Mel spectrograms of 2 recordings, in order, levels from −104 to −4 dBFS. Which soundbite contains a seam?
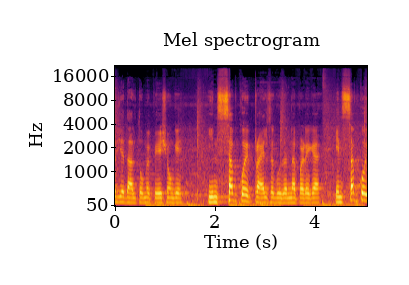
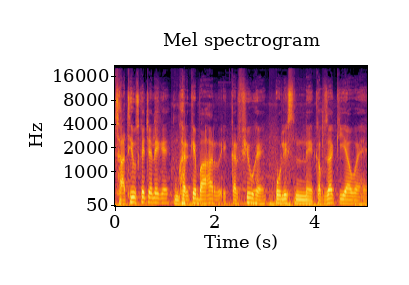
second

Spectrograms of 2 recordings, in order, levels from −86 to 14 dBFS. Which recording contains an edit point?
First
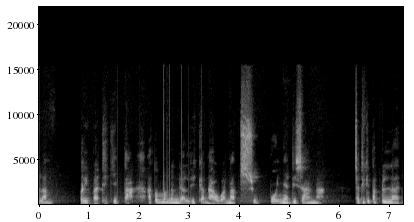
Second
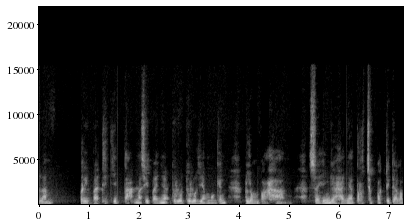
second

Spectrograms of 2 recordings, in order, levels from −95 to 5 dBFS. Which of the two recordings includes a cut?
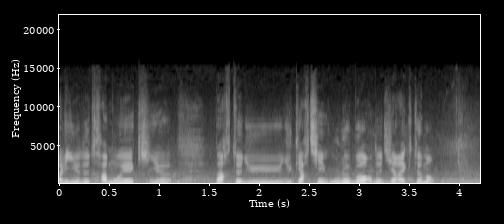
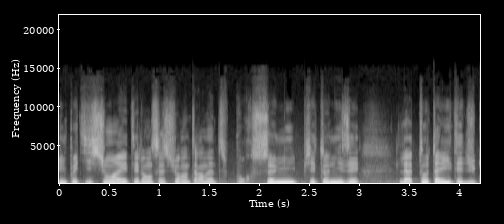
first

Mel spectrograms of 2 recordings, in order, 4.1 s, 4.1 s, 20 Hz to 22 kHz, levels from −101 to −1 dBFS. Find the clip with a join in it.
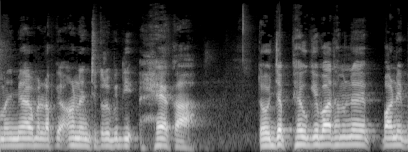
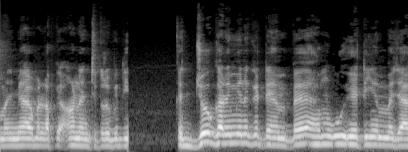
second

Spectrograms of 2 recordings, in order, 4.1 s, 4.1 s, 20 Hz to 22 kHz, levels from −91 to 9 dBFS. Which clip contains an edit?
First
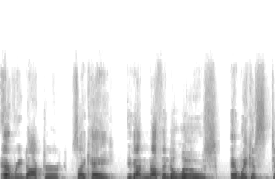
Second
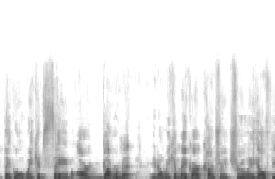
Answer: first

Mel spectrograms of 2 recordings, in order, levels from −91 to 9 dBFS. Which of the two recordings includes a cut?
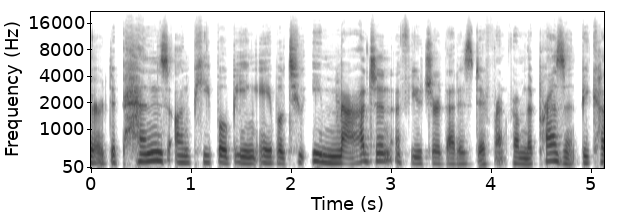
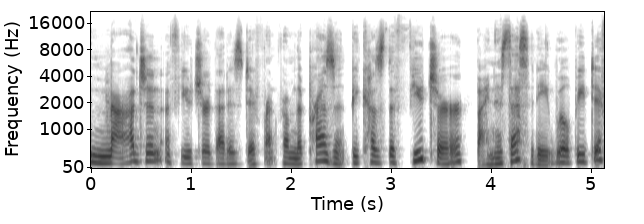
second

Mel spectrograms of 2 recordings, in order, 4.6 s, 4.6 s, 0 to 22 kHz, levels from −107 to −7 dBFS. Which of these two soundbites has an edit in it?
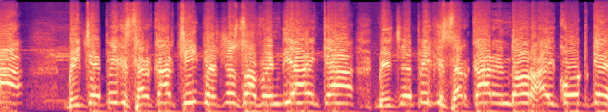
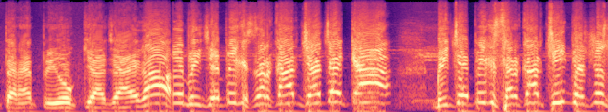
second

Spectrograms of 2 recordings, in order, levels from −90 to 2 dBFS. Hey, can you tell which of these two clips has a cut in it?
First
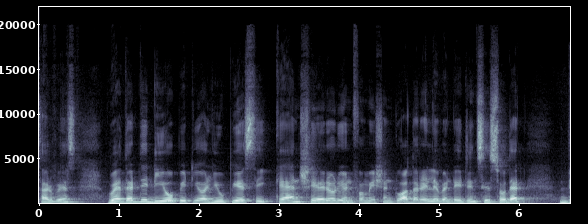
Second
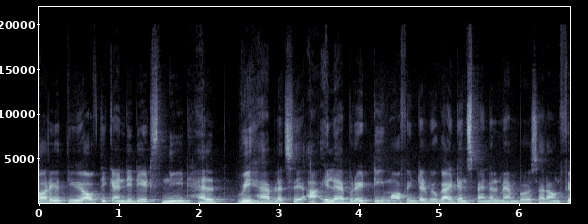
second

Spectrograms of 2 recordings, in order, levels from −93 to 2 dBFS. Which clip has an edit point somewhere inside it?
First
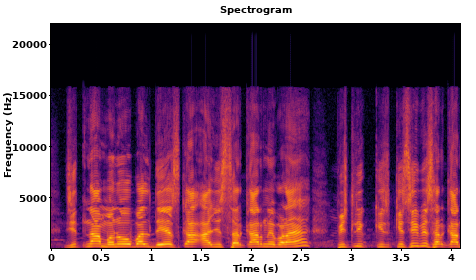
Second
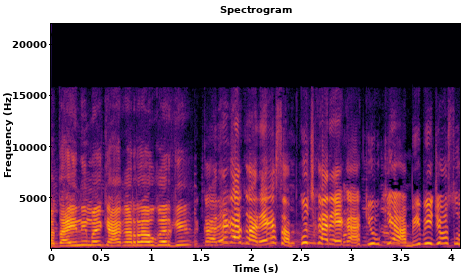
second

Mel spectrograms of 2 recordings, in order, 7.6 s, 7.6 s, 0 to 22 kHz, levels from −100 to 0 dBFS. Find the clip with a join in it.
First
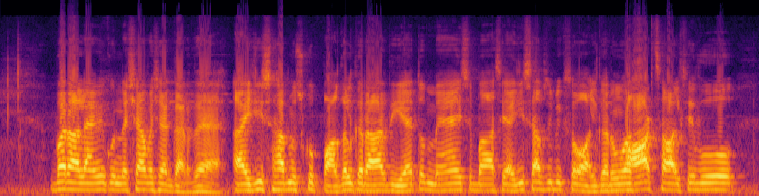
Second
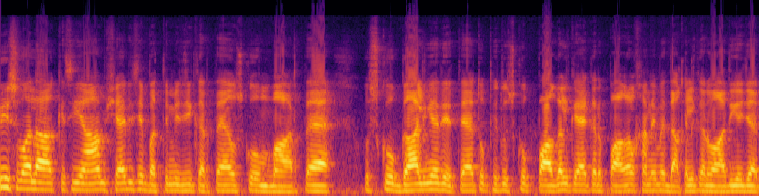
first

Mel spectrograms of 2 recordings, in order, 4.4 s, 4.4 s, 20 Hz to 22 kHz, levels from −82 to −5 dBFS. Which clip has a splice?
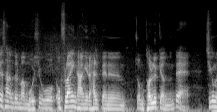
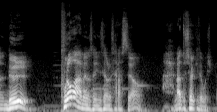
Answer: first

